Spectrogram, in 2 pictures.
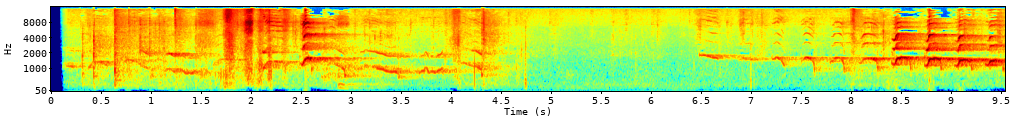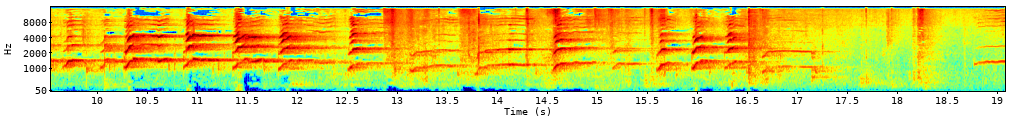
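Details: Jack Russell Terrier puppies in a kennel, several overlapping high whimpers and squeals, rising and falling, many short harmonic cries repeated rapidly, with clicks and rustling between them and a brief quiet gap partway through.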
